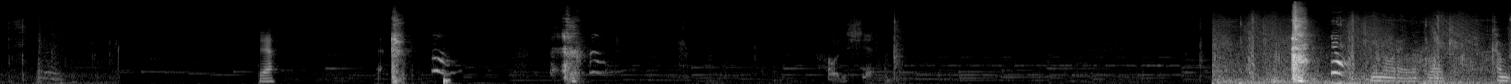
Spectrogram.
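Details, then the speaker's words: Several short, abrupt sneezes from a male streamer in a quiet room, followed by game sound and talk; the sneeze is remarked on as unusually delicate, with an "ah" sound. "你的这个打喷嚏非常绝， The ring's moving, friends. 可以说是一绝 啊！ 我最近听过的这个打喷嚏里面最为娇贵的一个。"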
